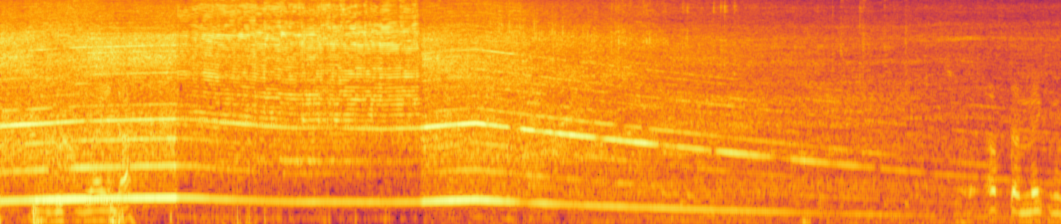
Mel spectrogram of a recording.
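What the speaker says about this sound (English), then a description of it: "Use this grinder." A grinder flattens the surface of a motorcycle cylinder head, a steady loud whine that slowly drops in pitch as the tool bears down, running continuously before a few short bursts near the end.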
